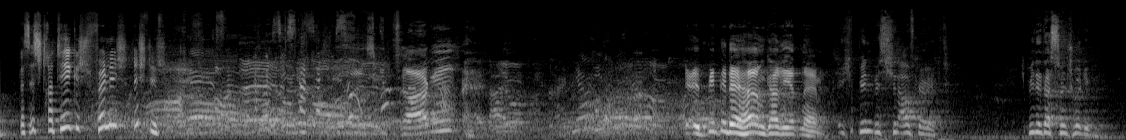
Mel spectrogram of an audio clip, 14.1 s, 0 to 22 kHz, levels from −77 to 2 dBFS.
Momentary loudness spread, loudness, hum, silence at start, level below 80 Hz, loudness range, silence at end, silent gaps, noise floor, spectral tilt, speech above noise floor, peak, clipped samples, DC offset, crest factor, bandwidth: 16 LU; -24 LUFS; none; 0 s; -56 dBFS; 11 LU; 0.2 s; none; -51 dBFS; -4.5 dB/octave; 28 dB; -4 dBFS; under 0.1%; under 0.1%; 22 dB; 16 kHz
